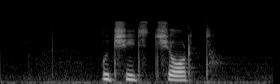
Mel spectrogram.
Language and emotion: Russian, neutral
